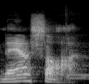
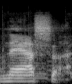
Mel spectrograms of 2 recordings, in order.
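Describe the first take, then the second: First: The word sounds like the place name Nassau. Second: The word sounds like the usual space agency name. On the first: It sounds like a place in the Bahamas. The speaker calls it wrong. "You keep pronouncing it NASA, ... people are thinking we're talking about the Bahamas" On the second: It names the space agency. The speaker calls it right. "We're talking about NASA"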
